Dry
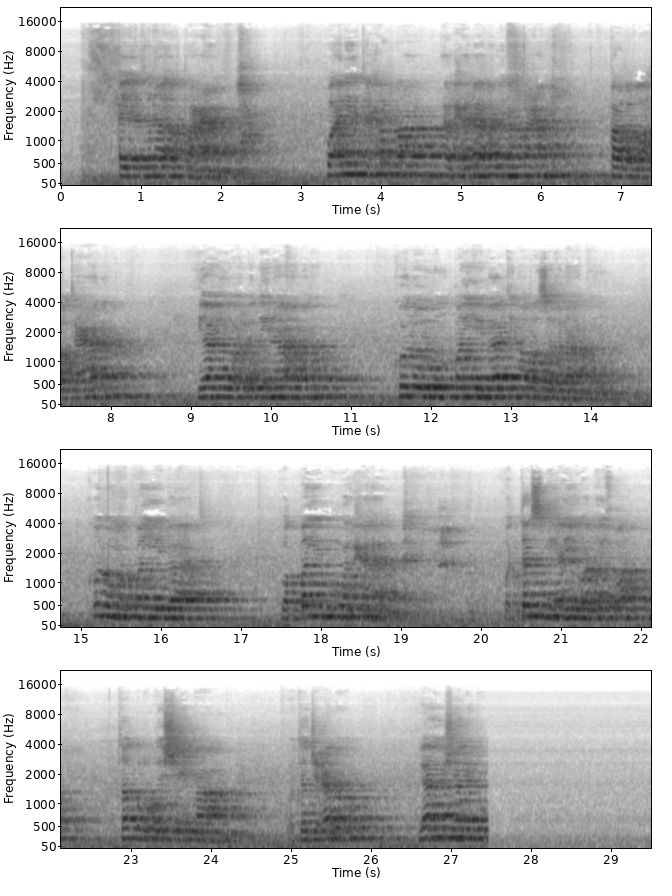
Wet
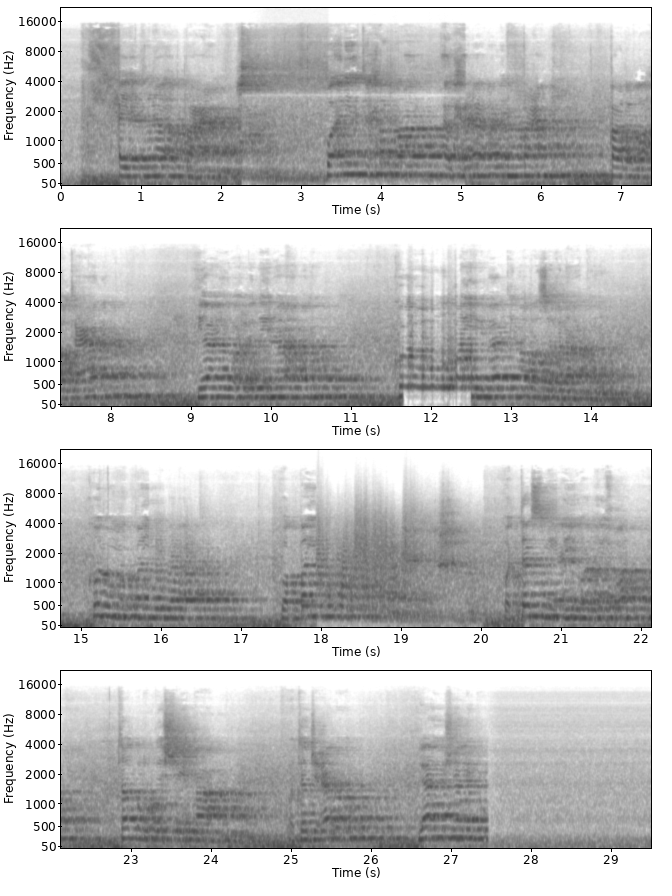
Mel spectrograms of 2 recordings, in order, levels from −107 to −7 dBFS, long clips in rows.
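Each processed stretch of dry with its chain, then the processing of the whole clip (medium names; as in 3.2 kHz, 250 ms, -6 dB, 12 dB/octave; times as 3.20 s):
2.25–5.05 s: high-pass 160 Hz + resonant high shelf 3.3 kHz +13 dB, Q 1.5 + band-stop 2.9 kHz, Q 5.9
11.64–12.50 s: steep high-pass 450 Hz 48 dB/octave + compressor with a negative ratio -34 dBFS, ratio -0.5
15.84–17.39 s: treble shelf 2.7 kHz -7.5 dB + valve stage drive 26 dB, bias 0.6
17.93–20.03 s: self-modulated delay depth 0.85 ms + three-band isolator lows -22 dB, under 190 Hz, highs -18 dB, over 4.5 kHz
whole clip: peaking EQ 380 Hz -7 dB 2 oct; compression 10:1, threshold -38 dBFS; trim +3 dB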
